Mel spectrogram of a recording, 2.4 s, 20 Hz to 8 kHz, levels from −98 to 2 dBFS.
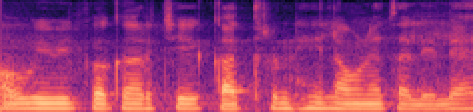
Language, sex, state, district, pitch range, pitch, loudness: Marathi, male, Maharashtra, Pune, 125-135 Hz, 130 Hz, -16 LUFS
